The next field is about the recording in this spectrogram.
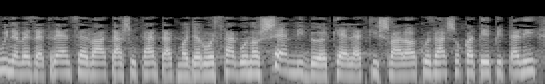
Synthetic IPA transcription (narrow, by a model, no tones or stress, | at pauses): uːɟnɛvɛzɛt̪rɛnt̪sɛrʋaːlt̪aːʃut̪aːnt̪aːt̪mɒɟɒɾo̞rsaːɡo̞nɒʃɛmːibøːlkɛlːɛt̪kiʃʋaːlɒlko̞zaːʃo̞kɒt̪eːpiːt̪ɛni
